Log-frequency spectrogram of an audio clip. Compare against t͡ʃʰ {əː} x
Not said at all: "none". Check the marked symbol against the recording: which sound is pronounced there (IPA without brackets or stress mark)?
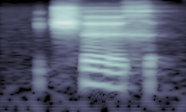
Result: əː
